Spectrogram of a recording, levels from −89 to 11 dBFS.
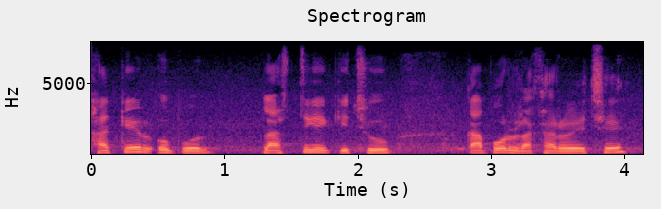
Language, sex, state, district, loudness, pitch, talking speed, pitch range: Bengali, male, West Bengal, Cooch Behar, -16 LUFS, 130 Hz, 100 wpm, 120-150 Hz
